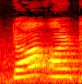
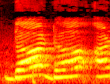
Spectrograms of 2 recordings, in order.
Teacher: ट और ठ है वह है अघोष, ड, ढ, अण है वह है सघोष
